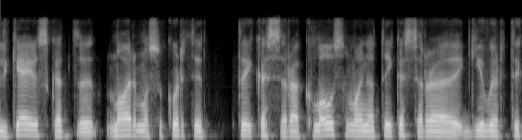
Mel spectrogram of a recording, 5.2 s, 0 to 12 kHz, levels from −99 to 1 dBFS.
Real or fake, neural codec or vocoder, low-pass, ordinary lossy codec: fake; codec, 16 kHz, 4 kbps, X-Codec, HuBERT features, trained on LibriSpeech; 7.2 kHz; Opus, 64 kbps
